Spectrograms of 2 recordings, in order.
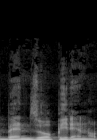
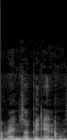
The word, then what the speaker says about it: benzopireno: El ben, benzo, siempre lo digo mal, tío, el benzopireno, benzopireno, sí, benzopireno, benzopireno.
